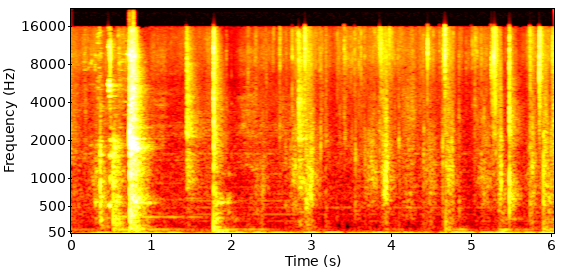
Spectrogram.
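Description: A freshly weighed six-pound lump of throwing clay being wedged by hand on the work table: irregular thumps and slaps of the clay against the tabletop, the loudest about a second in.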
